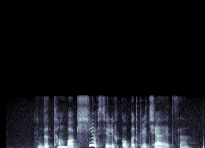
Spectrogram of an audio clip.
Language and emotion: Russian, positive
